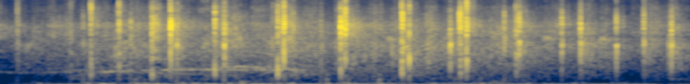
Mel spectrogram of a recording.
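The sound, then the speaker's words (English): A small audience claps steadily for a few seconds, a moderate scatter of sharp, bright hand claps with no voices over them. “So just clap when it's appropriate to me.”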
